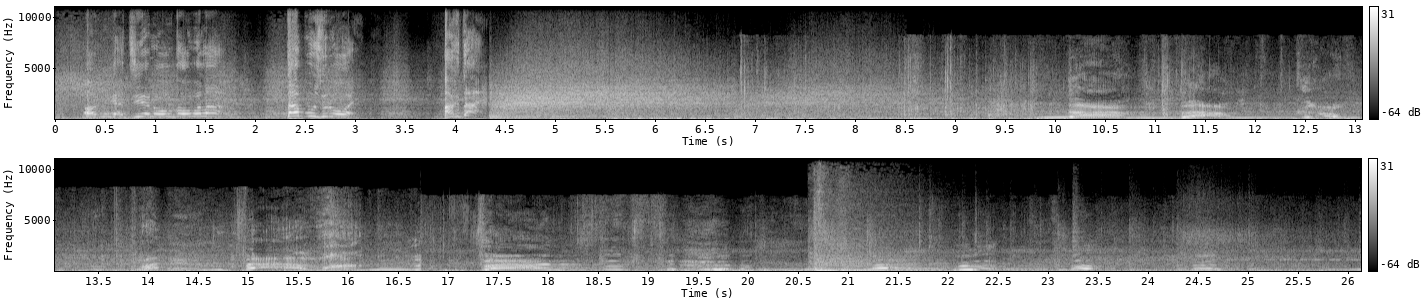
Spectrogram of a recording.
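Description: A man speaks forcefully up close.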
